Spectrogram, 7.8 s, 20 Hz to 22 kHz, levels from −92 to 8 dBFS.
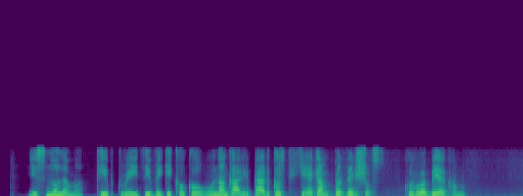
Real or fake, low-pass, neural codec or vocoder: fake; 5.4 kHz; codec, 16 kHz in and 24 kHz out, 0.4 kbps, LongCat-Audio-Codec, two codebook decoder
